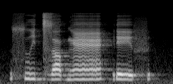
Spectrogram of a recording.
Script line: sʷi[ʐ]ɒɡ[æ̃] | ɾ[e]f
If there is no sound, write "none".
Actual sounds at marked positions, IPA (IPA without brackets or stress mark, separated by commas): d͡z, æ̃, e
